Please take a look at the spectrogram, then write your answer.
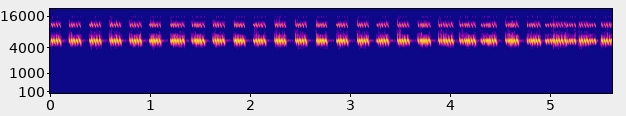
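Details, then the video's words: Crickets, two of them, chirping right at the microphone: sharp high pulses roughly four a second, blurring into a continuous buzz near the end. "Two Crickets Chirp Sounds for Two Hours Right on Your Ears"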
